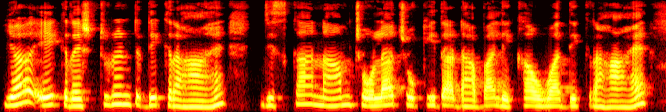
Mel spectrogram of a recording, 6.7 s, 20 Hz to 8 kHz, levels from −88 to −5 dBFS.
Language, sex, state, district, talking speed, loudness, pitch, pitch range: Hindi, female, Karnataka, Bangalore, 155 wpm, -17 LUFS, 205 Hz, 180-225 Hz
